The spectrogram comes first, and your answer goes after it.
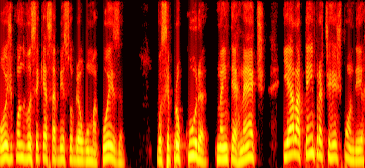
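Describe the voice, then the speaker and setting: With ordinary pitch variation, a man speaks in a high voice, recorded dry and close with no echo. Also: quiet background. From Rio de Janeiro, Brazil. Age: 50s. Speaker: law graduate, political commentator. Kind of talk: political commentary talk to camera.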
